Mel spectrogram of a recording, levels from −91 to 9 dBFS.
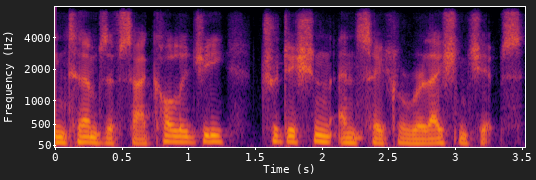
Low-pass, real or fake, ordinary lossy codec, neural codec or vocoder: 7.2 kHz; fake; Opus, 32 kbps; codec, 16 kHz, about 1 kbps, DyCAST, with the encoder's durations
